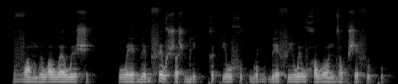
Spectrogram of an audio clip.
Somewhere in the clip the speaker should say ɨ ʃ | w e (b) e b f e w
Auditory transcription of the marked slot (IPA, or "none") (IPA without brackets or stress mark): b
